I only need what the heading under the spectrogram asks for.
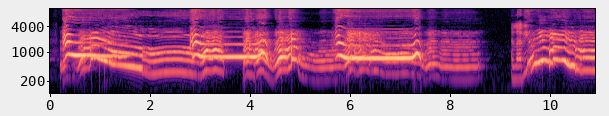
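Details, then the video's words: A white Siberian Husky singing loudly delivers a series of long howls with yodelling bends and wavering pitch, several phrases in succession, a short silence, then a final rising howl. "White Siberian Husky singing Loudly"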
